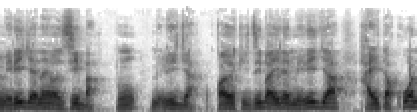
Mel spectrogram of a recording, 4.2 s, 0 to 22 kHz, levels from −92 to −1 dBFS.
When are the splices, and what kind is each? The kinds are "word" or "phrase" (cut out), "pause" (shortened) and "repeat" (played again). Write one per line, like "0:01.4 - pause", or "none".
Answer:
0:01.4 - pause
